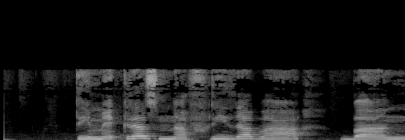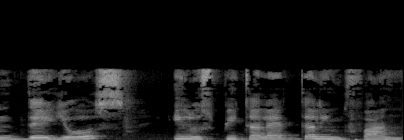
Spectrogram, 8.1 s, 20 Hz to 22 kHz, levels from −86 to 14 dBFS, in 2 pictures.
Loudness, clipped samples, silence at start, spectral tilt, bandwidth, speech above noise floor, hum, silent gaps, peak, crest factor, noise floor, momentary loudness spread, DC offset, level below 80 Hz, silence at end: -25 LUFS; under 0.1%; 0.05 s; -2 dB/octave; 12 kHz; 37 dB; none; none; -6 dBFS; 20 dB; -62 dBFS; 9 LU; under 0.1%; -54 dBFS; 0 s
